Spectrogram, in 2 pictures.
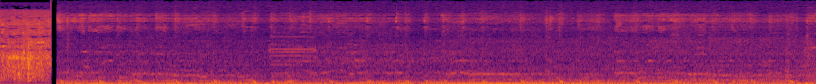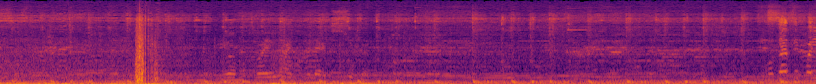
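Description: Steady low rumble of a car driving, engine and road noise heard from inside the cabin, with one sharp knock about twelve seconds in.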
